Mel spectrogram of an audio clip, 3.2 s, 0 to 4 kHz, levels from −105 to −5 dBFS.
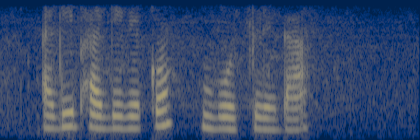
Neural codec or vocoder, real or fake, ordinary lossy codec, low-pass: codec, 44.1 kHz, 7.8 kbps, DAC; fake; AAC, 32 kbps; 3.6 kHz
